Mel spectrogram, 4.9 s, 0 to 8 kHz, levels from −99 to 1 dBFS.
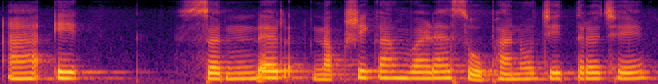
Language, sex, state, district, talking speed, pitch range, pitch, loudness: Gujarati, female, Gujarat, Navsari, 95 wpm, 200-225 Hz, 210 Hz, -17 LUFS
